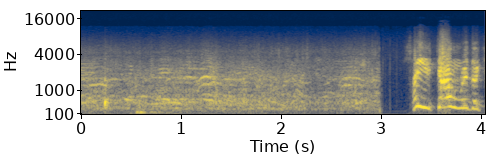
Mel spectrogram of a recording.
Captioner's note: group chattering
